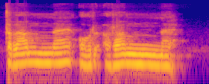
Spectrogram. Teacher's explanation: the two n's are clearly pronounced as a double or a geminate or a long consonant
